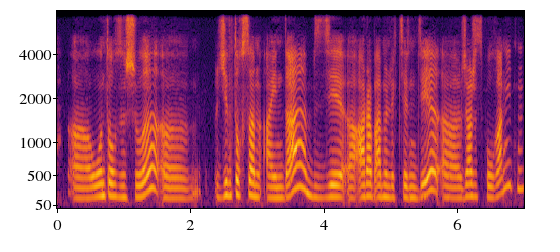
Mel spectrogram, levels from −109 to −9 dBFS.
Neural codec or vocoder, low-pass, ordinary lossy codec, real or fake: codec, 16 kHz in and 24 kHz out, 1 kbps, XY-Tokenizer; 7.2 kHz; none; fake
